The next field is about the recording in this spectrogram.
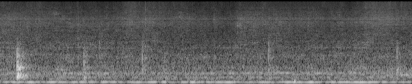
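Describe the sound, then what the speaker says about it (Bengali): Potatoes and tomatoes sautéed in a pan make a steady close sizzle, with a few soft spatula scrapes spaced out over a low, constant hum. "এখন হচ্ছে এটার কাজ হচ্ছে ভালো করে কষানো"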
